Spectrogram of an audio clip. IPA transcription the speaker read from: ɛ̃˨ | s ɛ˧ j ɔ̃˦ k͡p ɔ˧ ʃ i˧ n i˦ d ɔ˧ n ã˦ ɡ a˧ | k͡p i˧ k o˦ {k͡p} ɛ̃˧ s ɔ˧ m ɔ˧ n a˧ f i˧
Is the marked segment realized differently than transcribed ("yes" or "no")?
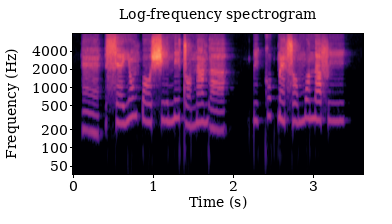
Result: no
